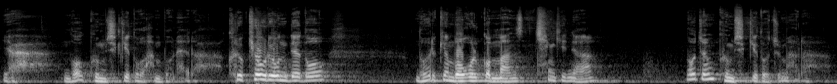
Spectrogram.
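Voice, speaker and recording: A middle-aged male senior pastor preaching a Sunday sermon, swinging from soft near-whispers to loud, urgent exhortation and scolding his congregation directly. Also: fairly high pitch, expressive, moderate pace, husky. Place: large church sanctuary. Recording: church hall reverb.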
